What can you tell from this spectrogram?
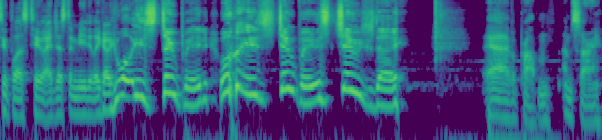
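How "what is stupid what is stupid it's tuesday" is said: really dumb put-on British accent, pitched high. On stream, a player describes a bit he does to others; really dumb british voice. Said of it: "he's got to be British. I was like, I've got to give him that really dumb British voice, / well, he's got the tooth gap there. I was like, he's got to be British. I was like, I've got to give him that".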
